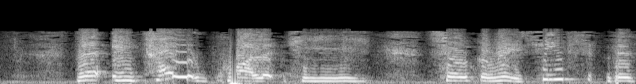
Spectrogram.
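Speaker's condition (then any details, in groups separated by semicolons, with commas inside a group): Cerebral palsy; visible physical disability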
